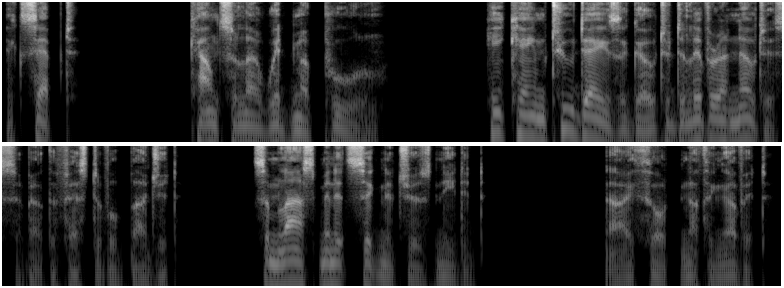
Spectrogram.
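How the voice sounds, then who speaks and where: A man voicing a nervous woman who hid a ledger, speaking low and hesitantly in a husky voice. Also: sing-song, normal speed, no echo, clean studio sound, exaggerated voice.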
